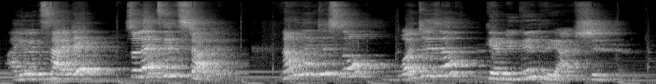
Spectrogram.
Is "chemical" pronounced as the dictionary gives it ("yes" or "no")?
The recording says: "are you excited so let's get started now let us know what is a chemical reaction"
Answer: no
